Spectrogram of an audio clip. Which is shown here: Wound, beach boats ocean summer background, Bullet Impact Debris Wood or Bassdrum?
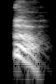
Wound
